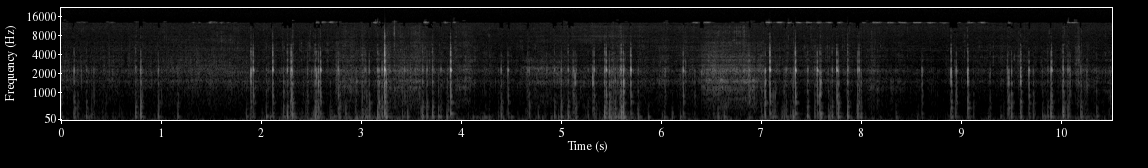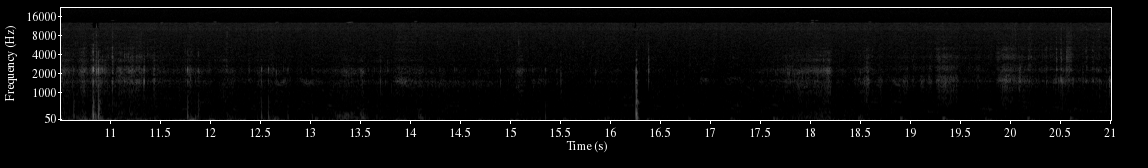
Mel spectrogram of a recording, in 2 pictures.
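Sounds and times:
mountain bike rattling on gravel: 0.0 - 10.6.

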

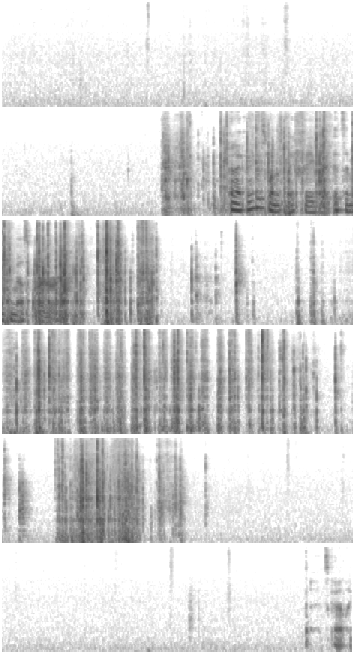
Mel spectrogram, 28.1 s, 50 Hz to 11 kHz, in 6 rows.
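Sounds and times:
plastic bag crinkling: 6.8 - 12.7, 13.5 - 21.3.

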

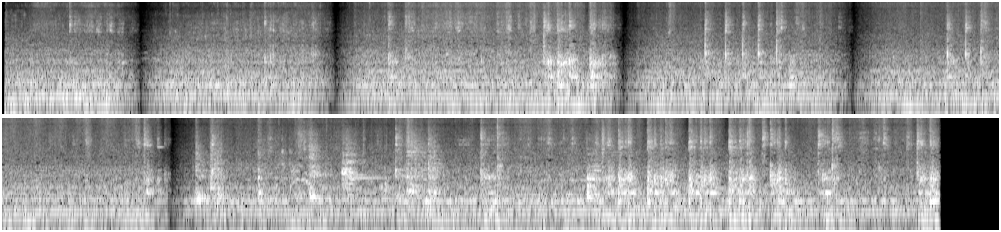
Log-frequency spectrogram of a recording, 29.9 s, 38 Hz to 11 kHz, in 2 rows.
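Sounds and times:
food sizzling: 0.0 - 29.0
metal ladle scraping a wok: 1.0 - 2.1, 3.8 - 5.0, 5.8 - 9.3, 10.0 - 12.8, 18.9 - 29.0.

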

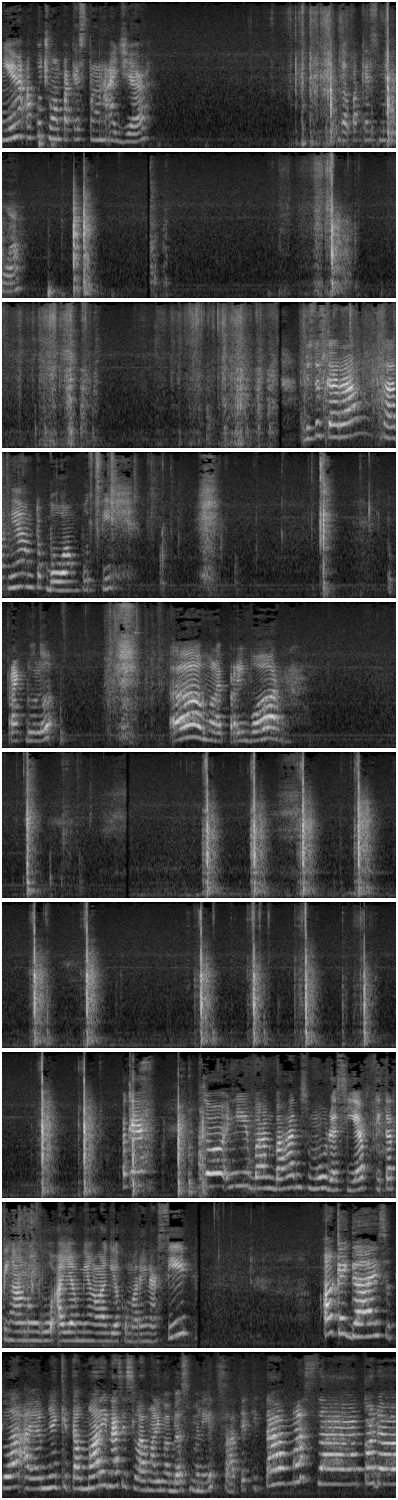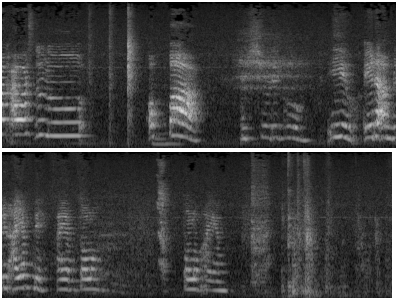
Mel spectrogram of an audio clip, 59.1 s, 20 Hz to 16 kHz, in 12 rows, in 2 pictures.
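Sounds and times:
knife cutting onion on wooden board: 3.4 - 5.0, 8.2 - 11.1, 11.7 - 13.4, 27.1 - 30.9, 31.9 - 34.3, 34.9 - 36.9.

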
